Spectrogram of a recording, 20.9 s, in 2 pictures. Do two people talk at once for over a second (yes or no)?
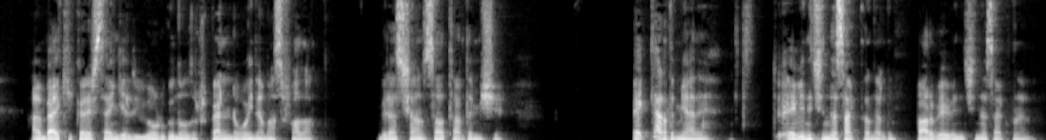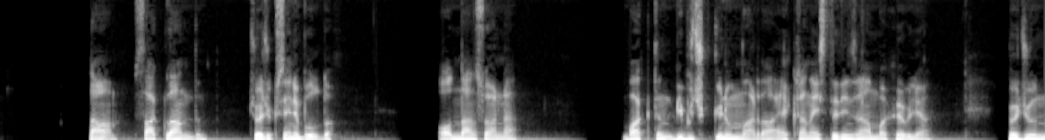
no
